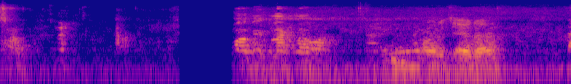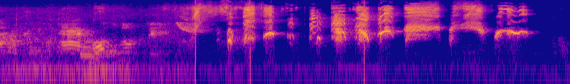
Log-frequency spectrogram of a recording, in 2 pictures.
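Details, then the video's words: Amber group monkeys fighting: big male Marcus attacks small baby Timo while angry Tima screams loudly. Wavering chattering cries build into a burst of shrill, piercing screams near the end. "Tima angry big male Marcus & scream loudly"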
